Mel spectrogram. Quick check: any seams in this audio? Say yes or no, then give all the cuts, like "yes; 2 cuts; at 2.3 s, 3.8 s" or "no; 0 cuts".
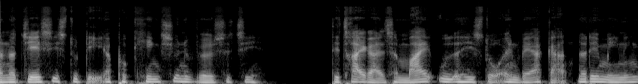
no; 0 cuts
